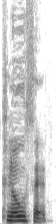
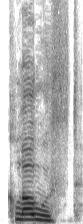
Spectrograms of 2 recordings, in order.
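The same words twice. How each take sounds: First: "closet" as two syllables, clo-sed, for closed; mispronunciation. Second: "Closed" as one syllable, long o; correct pronunciation. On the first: Teacher showing the mistake to avoid, mispronunciation. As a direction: split "closet" with an extra vowel before the end. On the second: Teacher correcting students' word, correct pronunciation. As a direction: say "Closed" without any vowel before the d. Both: Shown as a demonstration. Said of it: "not closet".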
